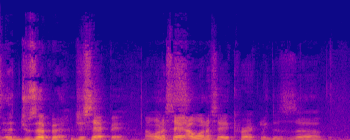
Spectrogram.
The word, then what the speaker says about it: Giuseppe: not the easiest thing to pronounce, but it's Giuseppe. Giuseppe. Giuseppe. Am I saying that correctly? That is correct. Say it one more time. Giuseppe.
